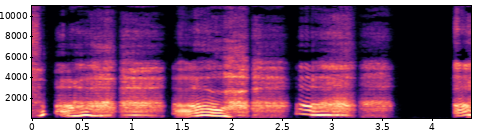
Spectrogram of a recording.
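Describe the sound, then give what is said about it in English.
Loud groaning from a person during sex: a run of several breathy, voiced moans with swooping pitch, separated by short gaps, then a longer silence before one more begins. “I've never heard you groan so loud.”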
